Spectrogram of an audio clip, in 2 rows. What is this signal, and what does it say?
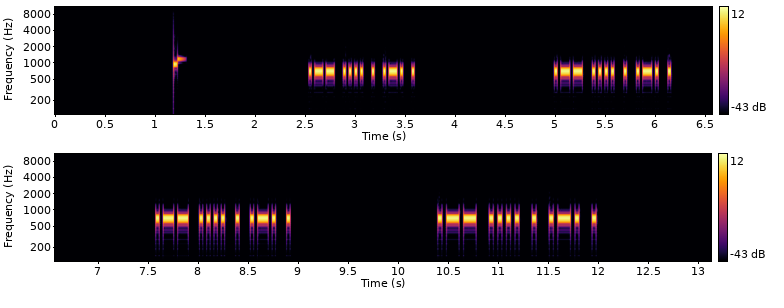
Morse code, heard as a keyed tone, about 35 wpm, 700 Hz. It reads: WHERE WHERE WHERE WHERE
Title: Speed-Racing Top 200 Words 28wpm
